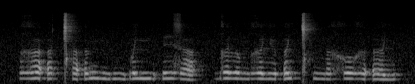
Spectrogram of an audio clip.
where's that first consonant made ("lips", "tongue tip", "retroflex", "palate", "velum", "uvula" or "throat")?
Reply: velum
